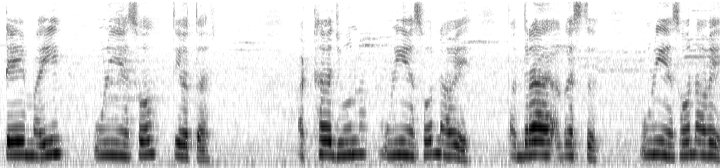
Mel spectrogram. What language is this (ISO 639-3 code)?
snd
